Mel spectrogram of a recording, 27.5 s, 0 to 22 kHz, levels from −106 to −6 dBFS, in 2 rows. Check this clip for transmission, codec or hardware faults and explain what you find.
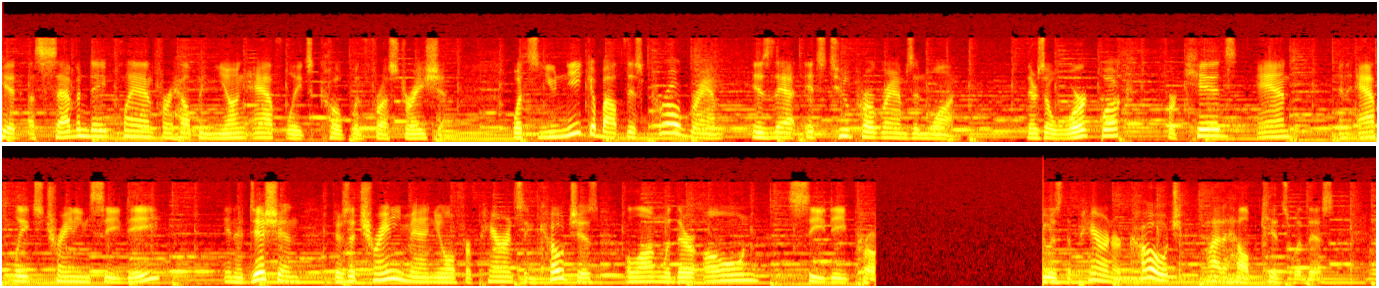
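One fault shows up, a single break in the signal, heard through a call path whose sound stops at 8 kHz, which fits a wideband call codec.

Audio dropout to a faint residue, 22.48 to 24.16 s: the signal cuts out abruptly for about 1.7 s and returns just as suddenly. The gap holds only hiss, around 40 dB below the signal, likely because the wanted audio was lost while the path after the break stayed live.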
